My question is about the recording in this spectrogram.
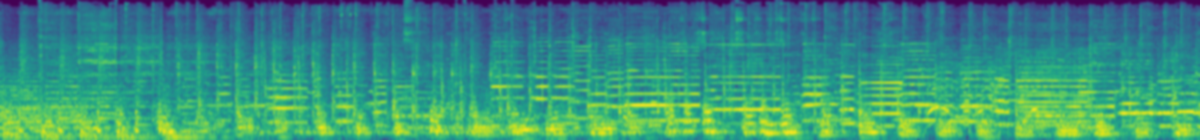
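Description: A live street band playing at close range: accordions with trumpet and tuba/sousaphone, held notes over a busy rhythmic beat.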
